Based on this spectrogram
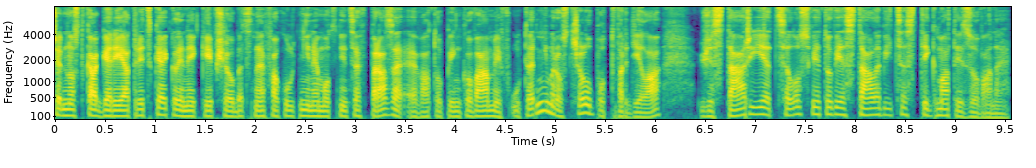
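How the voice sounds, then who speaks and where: In a very clean recording with a silent background, a man with fairly low pitch and an unremarkable speaking voice talks fairly quickly, with ordinary pitch variation and hardly any pauses. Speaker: newspaper commentator. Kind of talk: scripted commentary reading.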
